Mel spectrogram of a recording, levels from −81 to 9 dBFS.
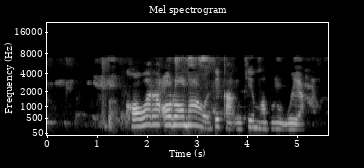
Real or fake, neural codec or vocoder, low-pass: fake; codec, 16 kHz in and 24 kHz out, 1 kbps, XY-Tokenizer; 7.2 kHz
